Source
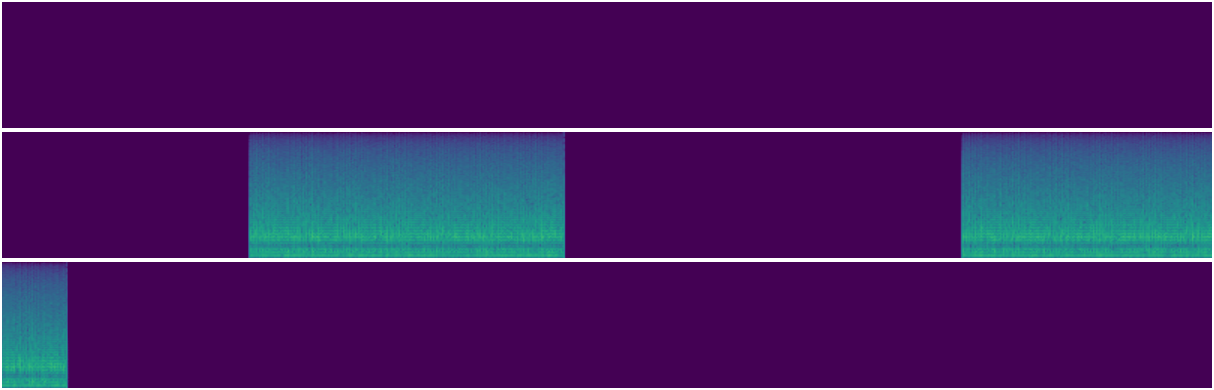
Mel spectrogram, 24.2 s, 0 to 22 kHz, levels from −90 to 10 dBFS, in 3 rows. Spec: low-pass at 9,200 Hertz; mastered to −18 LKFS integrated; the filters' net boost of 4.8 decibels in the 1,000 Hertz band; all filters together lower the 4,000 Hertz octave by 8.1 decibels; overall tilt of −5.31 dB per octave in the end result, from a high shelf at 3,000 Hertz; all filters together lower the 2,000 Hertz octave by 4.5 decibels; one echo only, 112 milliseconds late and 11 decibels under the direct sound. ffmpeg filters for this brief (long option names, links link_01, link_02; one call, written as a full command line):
ffmpeg -i in.wav -af "lowpass=9200,equalizer=frequency=1000:width_type=o:gain=8.5,equalizer=frequency=2000:width_type=o:gain=-7,highshelf=frequency=3000:gain=-4.5,equalizer=frequency=4000:width_type=o:gain=-5,aecho=1:1:112:0.282,volume=3dB" out.wav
